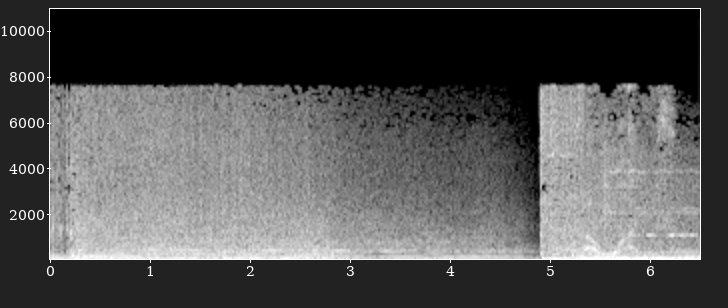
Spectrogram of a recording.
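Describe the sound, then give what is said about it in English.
A top fuel dragster roars at full throttle at an NHRA drag race, a loud, dense, rumbling engine blare. The sound sags slightly, then jumps abruptly into an even louder burst near the end. “It's top fuel drag racing going 330 miles an hour.”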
